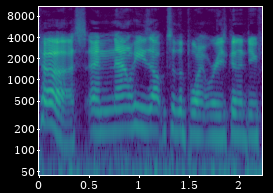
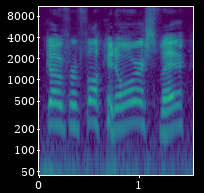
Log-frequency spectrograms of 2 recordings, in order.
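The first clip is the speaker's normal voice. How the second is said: ordinary delivery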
